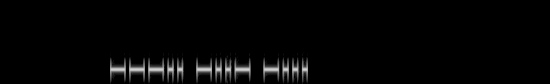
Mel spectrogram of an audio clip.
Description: Morse code, heard as a keyed tone, about 25 wpm, 700 Hz. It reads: 8XB
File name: Three Letter-Number Combinations - 25wpm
